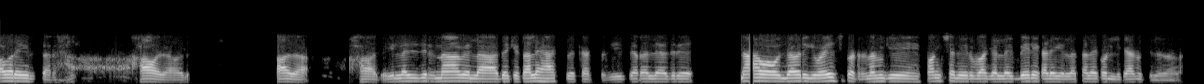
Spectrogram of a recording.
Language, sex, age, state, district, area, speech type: Kannada, male, 45-60, Karnataka, Udupi, rural, conversation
